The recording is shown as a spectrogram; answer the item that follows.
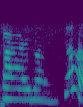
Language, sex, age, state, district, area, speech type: Nepali, female, 18-30, West Bengal, Kalimpong, rural, conversation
